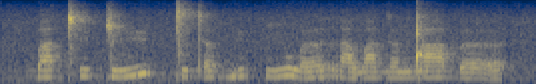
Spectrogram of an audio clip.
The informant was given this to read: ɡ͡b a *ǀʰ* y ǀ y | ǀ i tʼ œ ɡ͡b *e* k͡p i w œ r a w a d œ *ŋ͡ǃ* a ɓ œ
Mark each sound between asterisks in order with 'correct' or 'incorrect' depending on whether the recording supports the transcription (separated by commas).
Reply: correct, incorrect, correct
